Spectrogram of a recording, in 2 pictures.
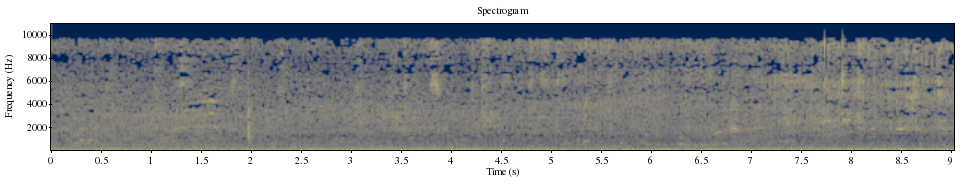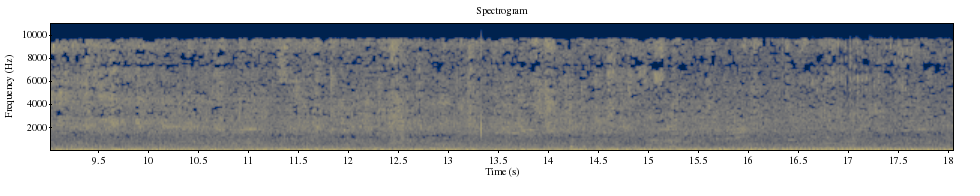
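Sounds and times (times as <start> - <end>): music: 0.0 - 18.0
passers-by voices: 0.0 - 18.0
road traffic rumble: 0.0 - 18.0.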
